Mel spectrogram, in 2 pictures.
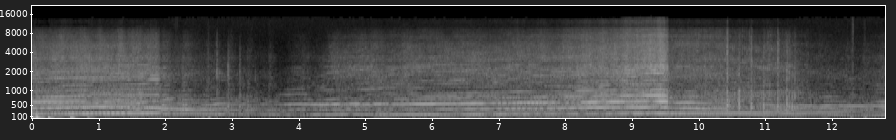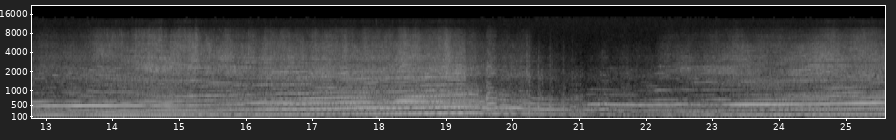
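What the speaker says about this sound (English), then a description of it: "Sharp down the back straightaway" Front-wheel-drive race cars roar around a raceway oval in a sustained, fairly distant engine drone with rising and falling pitch as they pass down the straightaway, with no talk heard.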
